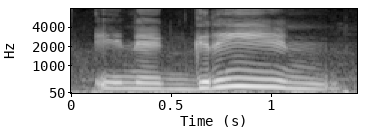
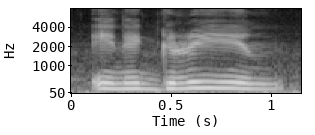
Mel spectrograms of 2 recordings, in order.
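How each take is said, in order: Both takes have the same delivery.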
